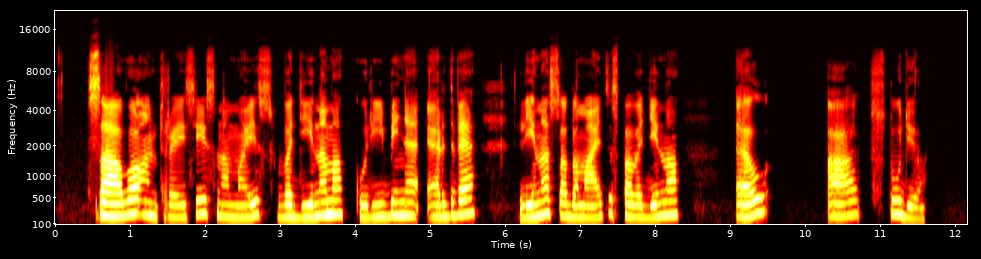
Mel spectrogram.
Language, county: Lithuanian, Utena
